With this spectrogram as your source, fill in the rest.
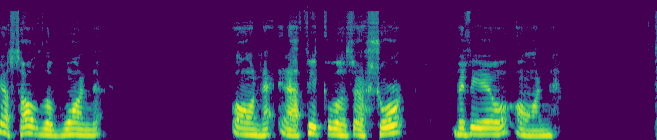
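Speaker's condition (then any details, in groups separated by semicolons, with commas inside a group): Ataxia; black spot on cerebellum; gradual onset over 6-7 years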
